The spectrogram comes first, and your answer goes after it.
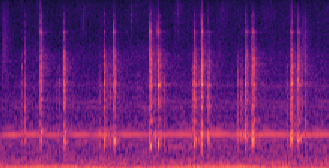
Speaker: Соответственно, в положении зацепа он зацепляется, а в положении подъёма он издаёт вот этот звук.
